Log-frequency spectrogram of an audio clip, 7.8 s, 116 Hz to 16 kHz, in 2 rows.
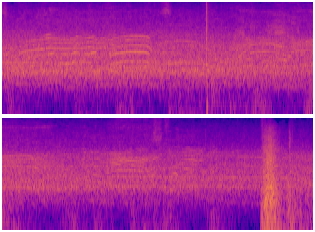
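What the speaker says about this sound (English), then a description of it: "Side Russian leg sweep, takedown, and these will keep you down." A wrestling takedown slam in the WWE 2K25 video game lands as one heavy, sudden impact near the end, over continuous crowd noise and voices.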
